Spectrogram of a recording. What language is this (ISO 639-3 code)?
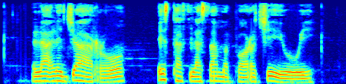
epo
